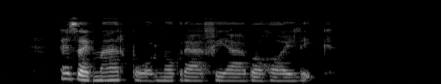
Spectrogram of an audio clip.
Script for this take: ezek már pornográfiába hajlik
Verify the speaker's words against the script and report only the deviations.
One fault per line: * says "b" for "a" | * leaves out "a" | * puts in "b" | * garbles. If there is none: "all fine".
all fine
